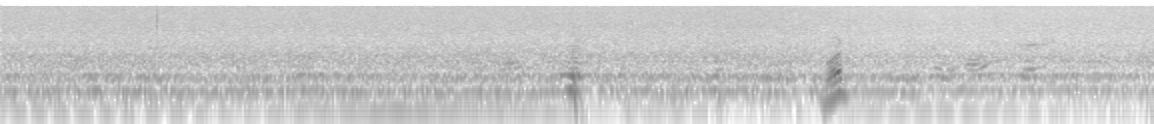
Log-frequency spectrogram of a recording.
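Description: A honeybee swarm buzzing on the open frames of a hive box, a dense steady hum from many bees at once. A brief louder sound stands out about four seconds in.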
